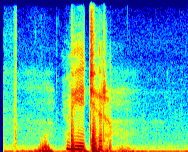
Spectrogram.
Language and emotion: Russian, neutral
